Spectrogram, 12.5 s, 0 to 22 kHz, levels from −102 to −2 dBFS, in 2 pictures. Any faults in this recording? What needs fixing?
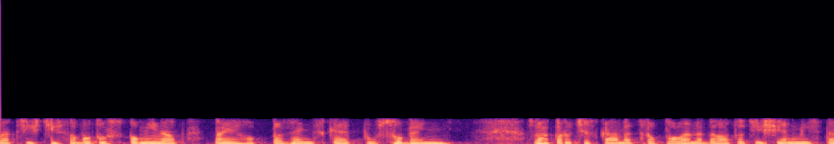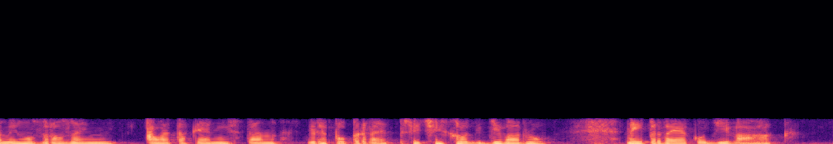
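Throughout, the speech was squeezed through an AMR narrowband mobile codec at heavy compression, which fits its lowest 4.75 kbps mode. Nothing above 3.8 kHz survives, and the sparse-pulse vocal-tract model makes the voice buzzy and synthetic. Carry the audio over a wideband or higher-bitrate link.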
